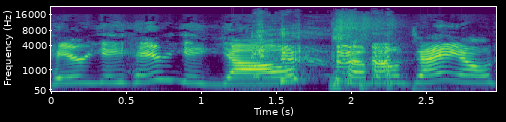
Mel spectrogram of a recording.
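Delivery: heavy, laid-on Southern accent. Imagining greeting people walking into the restaurant while working there, thick southern accent. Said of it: "laying on my like Southern accent real thick".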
